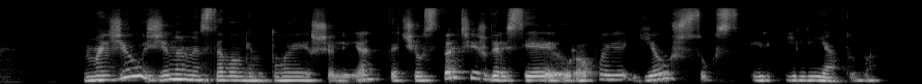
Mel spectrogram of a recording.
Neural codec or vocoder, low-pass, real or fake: codec, 32 kHz, 1.9 kbps, SNAC; 14.4 kHz; fake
